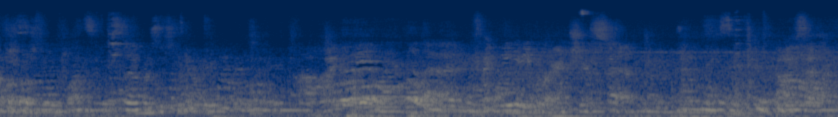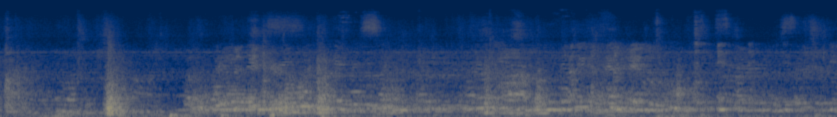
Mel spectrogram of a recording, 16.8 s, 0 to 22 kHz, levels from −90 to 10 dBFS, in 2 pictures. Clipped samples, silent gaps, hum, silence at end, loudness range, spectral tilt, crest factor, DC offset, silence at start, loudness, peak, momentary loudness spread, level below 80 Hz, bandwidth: under 0.1%; none; none; 0 s; 7 LU; -6.5 dB/octave; 22 dB; under 0.1%; 0 s; -41 LUFS; -18 dBFS; 12 LU; -54 dBFS; 16 kHz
